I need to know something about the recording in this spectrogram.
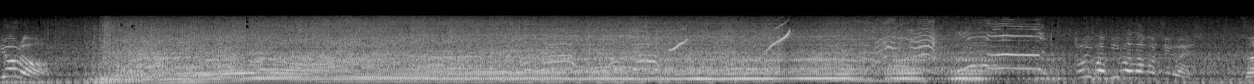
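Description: A quad bike engine revs hard and roars.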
